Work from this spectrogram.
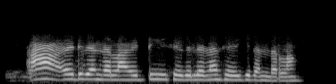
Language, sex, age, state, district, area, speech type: Tamil, female, 18-30, Tamil Nadu, Thoothukudi, rural, conversation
